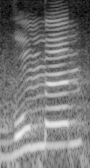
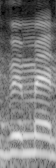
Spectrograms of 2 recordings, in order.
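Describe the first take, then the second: First: The first syllable sounds like 'woo'. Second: The first syllable sounds like 'wi'. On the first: The speaker calls it wrong. "वुमेन नहीं" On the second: The speaker calls it right. "बोलते विमेन है"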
